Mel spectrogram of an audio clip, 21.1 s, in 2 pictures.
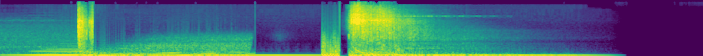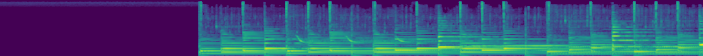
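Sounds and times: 
Earth exploding sound effect in an audio drama: 0.1 - 9.3.

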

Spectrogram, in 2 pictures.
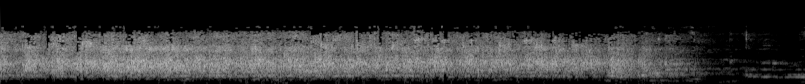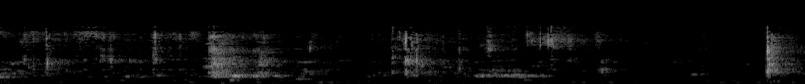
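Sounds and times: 
church congregation applause during a sermon: 0.0 - 7.2.

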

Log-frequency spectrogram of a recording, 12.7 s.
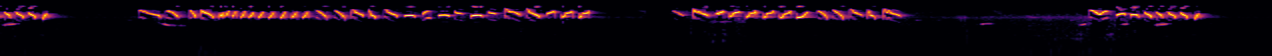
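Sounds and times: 
white-eye song of very high rapid chirped notes: 1.3 - 6.0, 6.7 - 12.2.

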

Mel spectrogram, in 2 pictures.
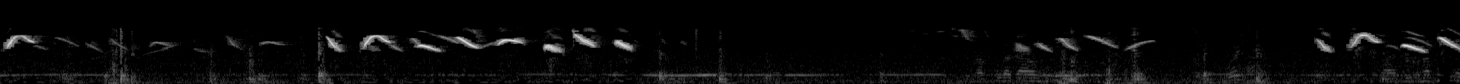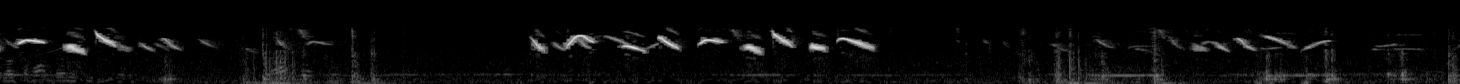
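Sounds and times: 
green-winged saltator song of slurred whistles: 0.0 - 7.0, 9.0 - 11.7, 13.1 - 18.1, 19.8 - 23.4, 24.4 - 29.2.

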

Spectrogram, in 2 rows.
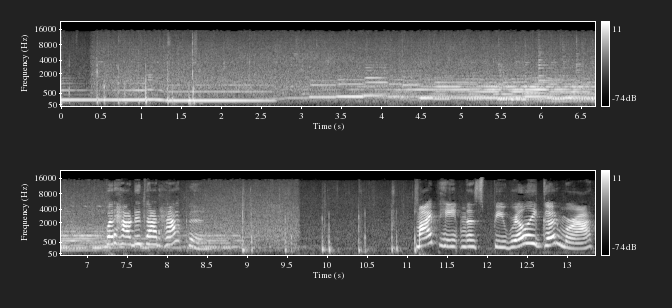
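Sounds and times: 
heavy rain falling: 0.0 - 9.7
speech: 7.3 - 8.7, 11.4 - 13.3.

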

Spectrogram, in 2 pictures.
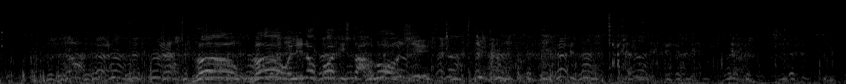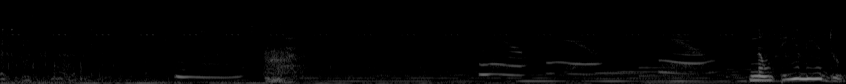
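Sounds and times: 
laughter: 0.4 - 9.5
speech: 0.9 - 8.0, 16.0 - 16.9
female cat calling with drawn-out meows: 15.0 - 15.6.

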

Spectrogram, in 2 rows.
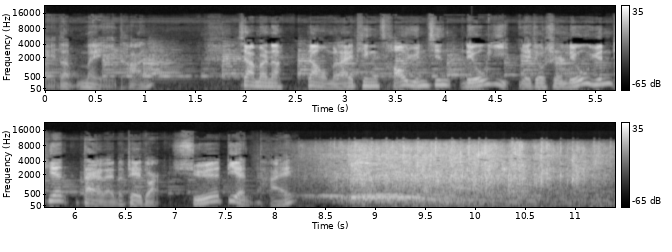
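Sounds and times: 
speech: 0.1 - 9.4
audience applause: 8.2 - 11.3.

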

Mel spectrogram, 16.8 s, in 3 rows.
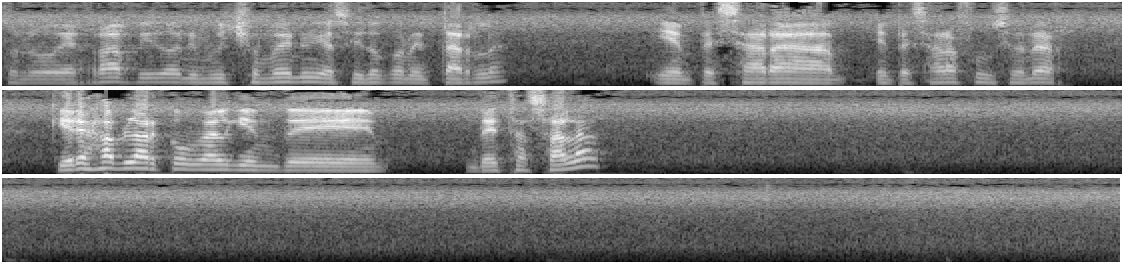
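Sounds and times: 
speech: 0.0 - 8.8
white noise from a device: 0.0 - 16.7.

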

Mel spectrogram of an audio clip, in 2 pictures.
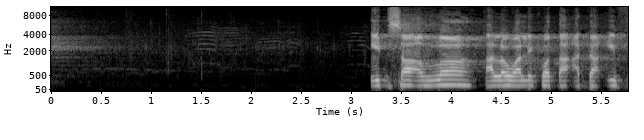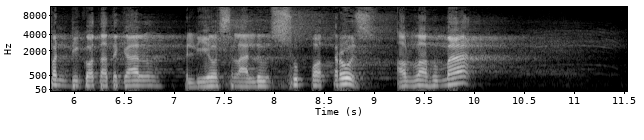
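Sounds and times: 
audience applause: 0.0 - 3.2
speech: 3.2 - 10.1.

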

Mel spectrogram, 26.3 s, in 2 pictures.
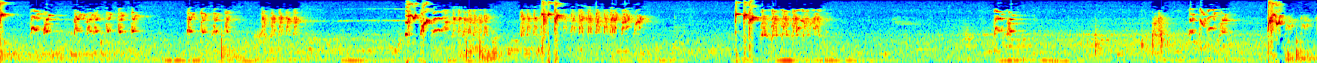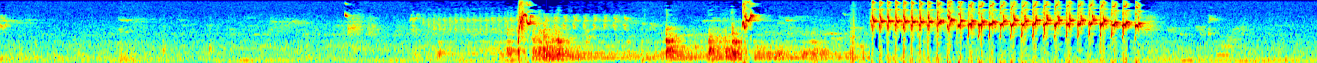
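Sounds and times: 
bird chirping: 0.0 - 6.6, 7.4 - 9.2, 11.5 - 13.6, 14.3 - 25.7.

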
